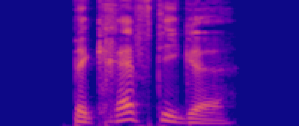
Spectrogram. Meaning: inflection of bekräftigen: 1. first-person singular present 2. first/third-person singular subjunctive I 3. singular imperative
- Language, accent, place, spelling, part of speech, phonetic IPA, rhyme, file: German, Germany, Berlin, bekräftige, verb, [bəˈkʁɛftɪɡə], -ɛftɪɡə, De-bekräftige.ogg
